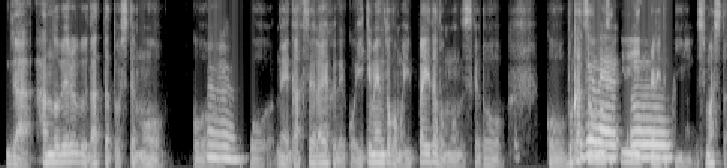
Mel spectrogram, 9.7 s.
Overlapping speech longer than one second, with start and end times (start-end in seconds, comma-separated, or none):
7.6-9.0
